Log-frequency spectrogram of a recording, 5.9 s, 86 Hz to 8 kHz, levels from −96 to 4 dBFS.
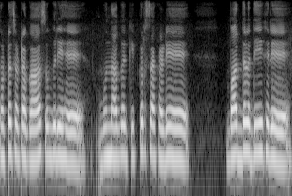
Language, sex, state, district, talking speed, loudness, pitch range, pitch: Rajasthani, female, Rajasthan, Nagaur, 165 wpm, -15 LUFS, 200-220 Hz, 210 Hz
